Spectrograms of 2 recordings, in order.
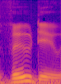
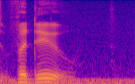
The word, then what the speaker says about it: voodoo: They said it's not pronounced voodoo. It's vadoo. Like the people in Haiti pronounce it vadoo, not voodoo.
